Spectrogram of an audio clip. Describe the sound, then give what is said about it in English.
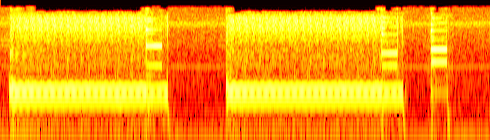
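A steady telephone dial tone hums, broken by short bursts of keypad beeps as a number is punched in to call someone at home, then the tone resumes before a few more quick button tones. “I'll call him right now.”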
